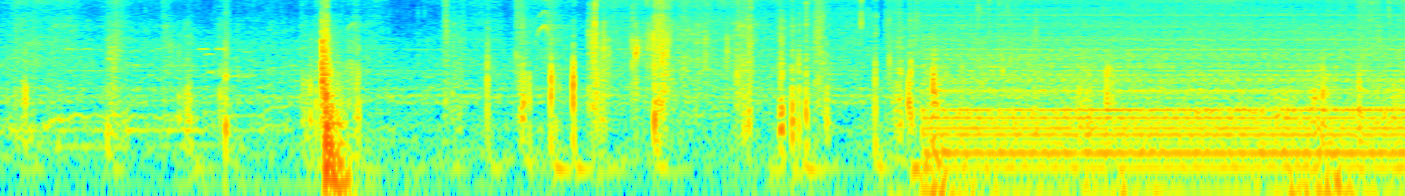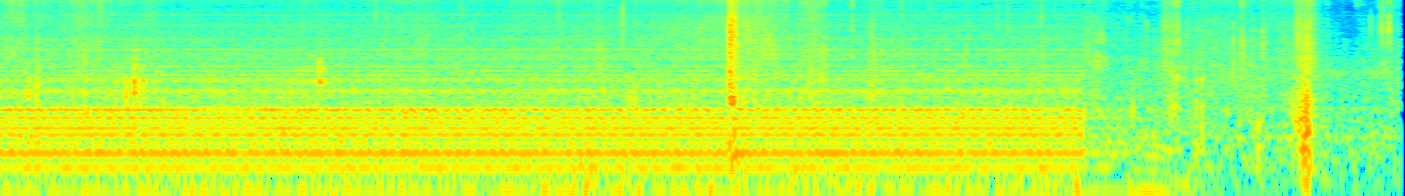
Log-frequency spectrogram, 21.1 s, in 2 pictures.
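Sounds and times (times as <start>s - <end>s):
engine knocks: 6.8s - 19.5s
car engine idling: 6.8s - 19.6s.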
